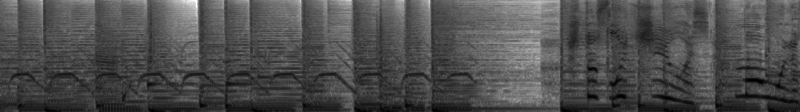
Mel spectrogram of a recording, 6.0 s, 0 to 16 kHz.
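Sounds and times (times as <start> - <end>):
fire engine siren wailing: 0.0 - 3.6
loud thumping musical beat with bass and drums: 0.0 - 5.9
speech: 4.8 - 5.9.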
